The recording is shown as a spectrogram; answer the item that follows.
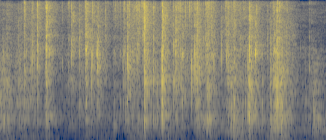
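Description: Small plastic Ugglys Pet Shop toy figures clicking and clattering together as they are gathered up and put away, a quick run of many light clicks.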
